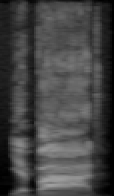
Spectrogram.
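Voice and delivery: lightly voiced barman, said loud; joke barman. Barman to the crab in a Scouse joke, loud. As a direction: give the barman a loud, punchy line.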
